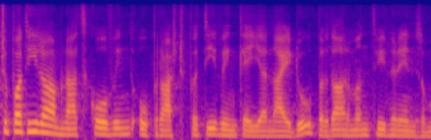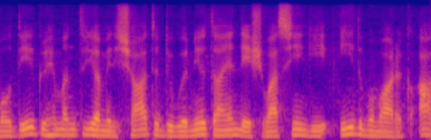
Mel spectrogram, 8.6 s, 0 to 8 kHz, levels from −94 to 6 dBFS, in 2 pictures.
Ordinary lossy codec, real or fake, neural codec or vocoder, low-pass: none; fake; codec, 16 kHz, 0.3 kbps, FocalCodec; 7.2 kHz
